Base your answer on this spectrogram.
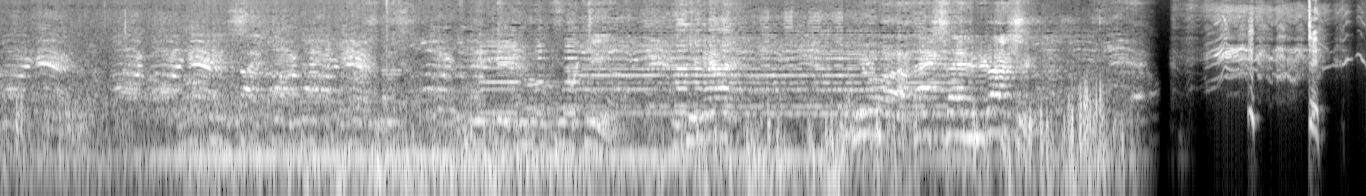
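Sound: crowd chanting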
